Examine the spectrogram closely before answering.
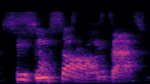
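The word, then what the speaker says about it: CESA: Cessa seesawa seesaw like on a playground.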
